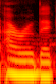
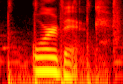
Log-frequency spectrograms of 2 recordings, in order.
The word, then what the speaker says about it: Orbic: I've been saying it wrong this whole time. I always thought it was Arabic. It's Orbic Amber.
